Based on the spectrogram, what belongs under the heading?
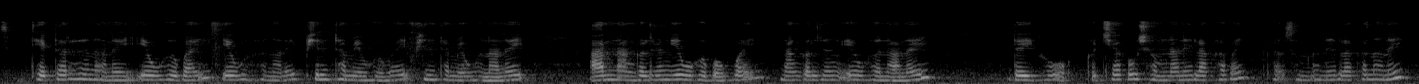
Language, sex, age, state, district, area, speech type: Bodo, female, 45-60, Assam, Kokrajhar, rural, spontaneous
